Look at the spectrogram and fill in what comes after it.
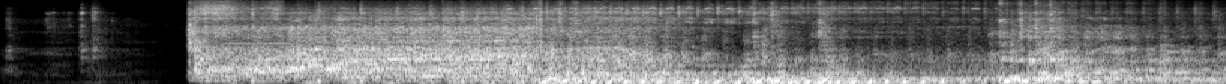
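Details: Twin-cylinder Craftsman riding mower that would not start, after installing a new ignition coil: fires on the first try and settles into a steady, fairly even run with a brisk exhaust beat; starting and ignition sound fine.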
